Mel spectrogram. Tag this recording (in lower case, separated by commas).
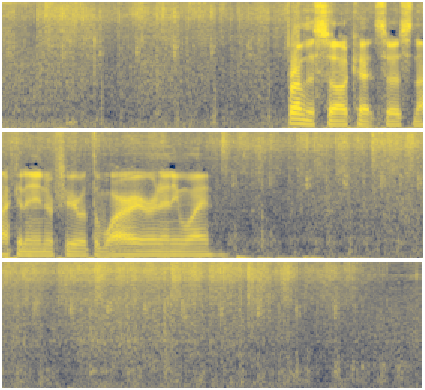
speech, vehicle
